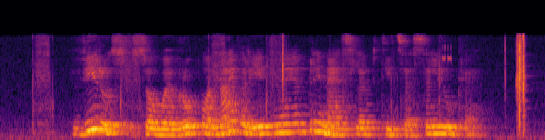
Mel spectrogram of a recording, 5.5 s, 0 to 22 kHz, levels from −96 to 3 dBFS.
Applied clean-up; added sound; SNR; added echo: none; Camera; 16 dB; reverberation time 0.6 s.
